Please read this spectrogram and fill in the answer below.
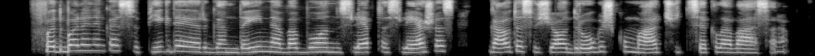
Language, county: Lithuanian, Kaunas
